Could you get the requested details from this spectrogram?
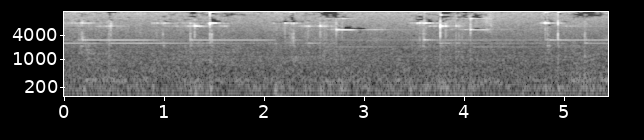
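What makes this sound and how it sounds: Fingertips tap and rub three hollow aluminium chime tubes mounted on a wooden block. Several soft strikes ring out as bright, high, sustained tones that linger and overlap. A faint, steady hiss sits underneath throughout.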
